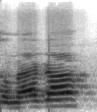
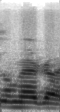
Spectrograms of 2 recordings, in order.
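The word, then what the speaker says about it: omega: नीचे लिखा हुआ इफ we name any वन of these as ओमेगा pronounced as ओमेगा, ये नाम आपको दिया हुआ है कि W को क्या कहते हैं, ओमेगा कहते हैं।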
